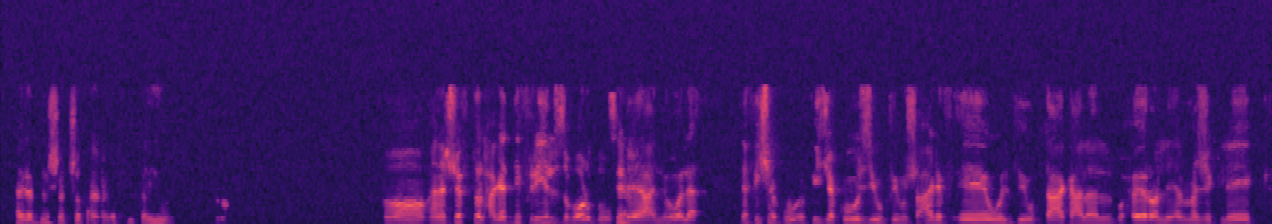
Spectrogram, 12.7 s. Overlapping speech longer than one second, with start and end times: none

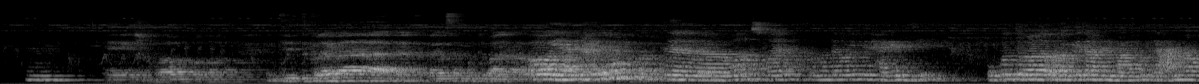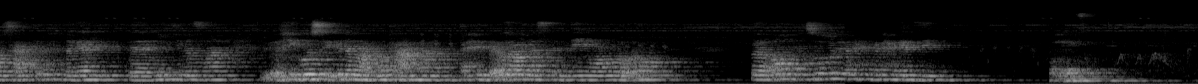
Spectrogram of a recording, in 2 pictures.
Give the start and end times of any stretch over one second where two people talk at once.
5.3-7.2

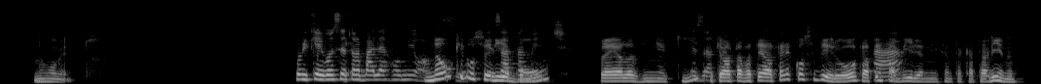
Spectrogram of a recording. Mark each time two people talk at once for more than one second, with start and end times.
4.2-5.5

